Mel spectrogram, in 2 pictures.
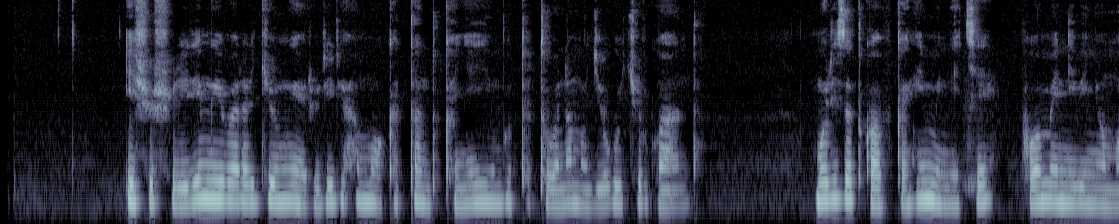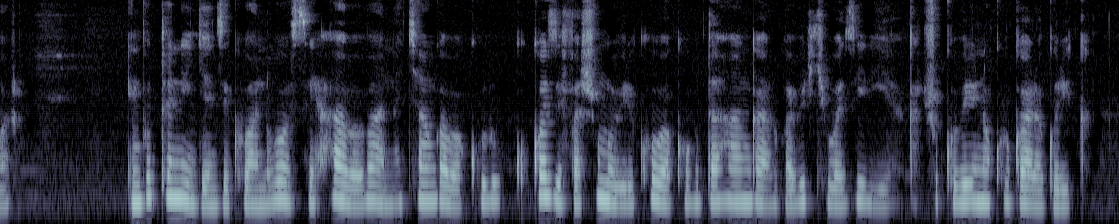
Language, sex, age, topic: Kinyarwanda, female, 18-24, education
